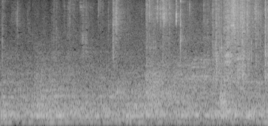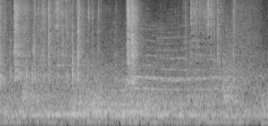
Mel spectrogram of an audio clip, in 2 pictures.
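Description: Coarse salt being scattered by hand over raw fish steaks in a bowl: a run of small irregular clicks and hisses as the crystals land, with the hand brushing the fish. It is loudest about three seconds in.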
